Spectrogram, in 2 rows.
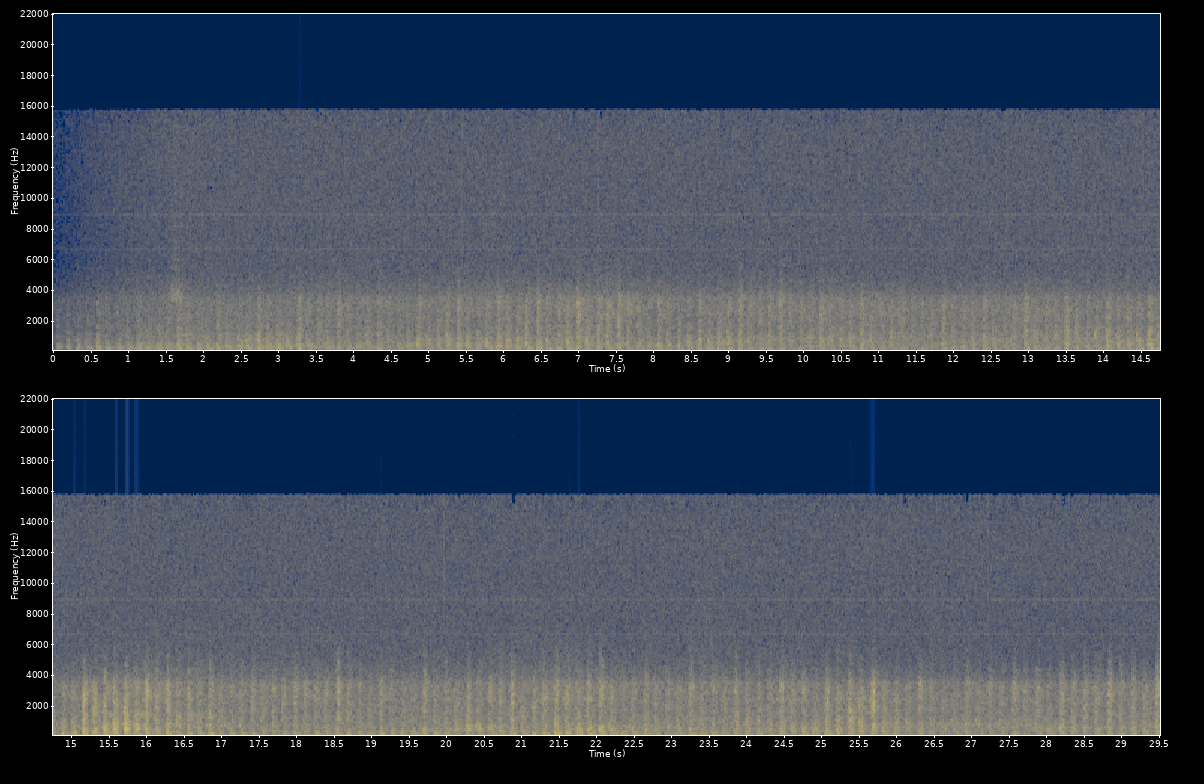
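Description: A Q6 0-8-0 steam locomotive works a passenger train, its exhaust beating out a steady, rapid rhythm of chuffs. The beats swell louder about halfway through and again a few seconds later.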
